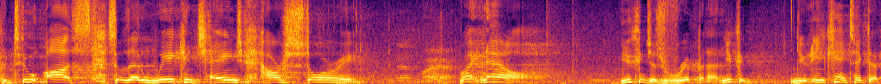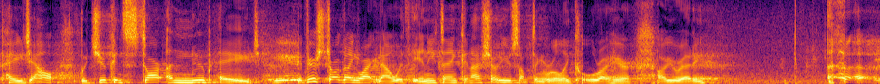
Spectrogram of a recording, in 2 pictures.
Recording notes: Our Sunday Evening Service podcast, recorded live July 9, 2023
